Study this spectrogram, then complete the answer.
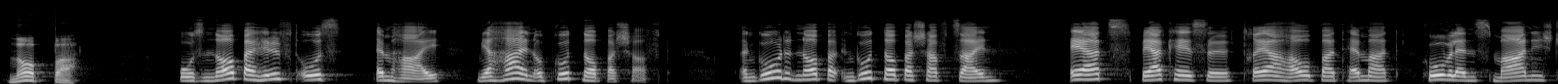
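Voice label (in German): "noabper", Wittlicher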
